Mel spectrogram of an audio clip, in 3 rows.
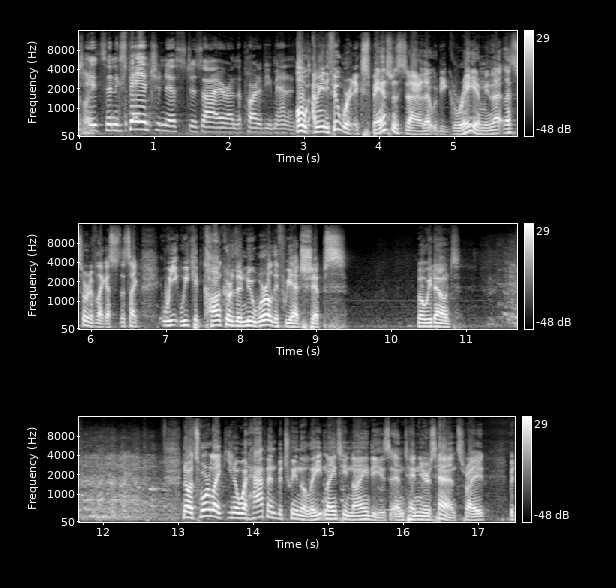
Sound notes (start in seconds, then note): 11.3 audience laughing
